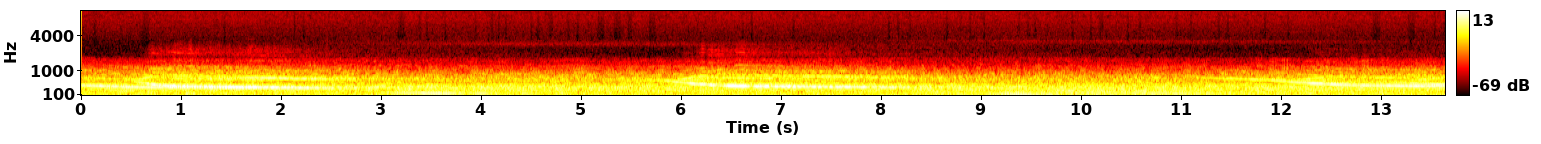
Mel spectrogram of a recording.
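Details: Whale voice for tinnitus relief and sleep: long tonal moans that rise briefly then slide downward, recurring every few seconds, with a lower hum-like note between them and a constant deep ocean rumble underneath.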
